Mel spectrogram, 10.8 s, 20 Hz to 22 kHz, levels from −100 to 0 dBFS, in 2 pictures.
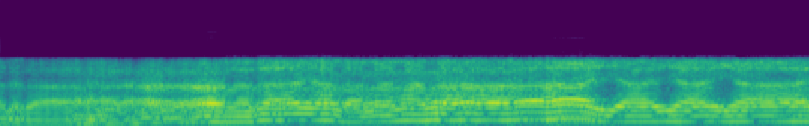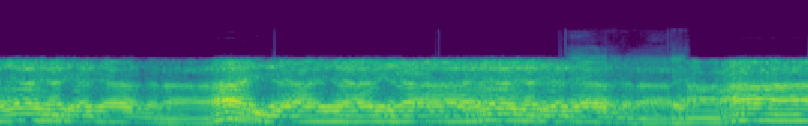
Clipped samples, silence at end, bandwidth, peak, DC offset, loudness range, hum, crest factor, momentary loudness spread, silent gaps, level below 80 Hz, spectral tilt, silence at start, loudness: under 0.1%; 0 s; 4.5 kHz; 0 dBFS; under 0.1%; 1 LU; none; 18 dB; 8 LU; none; -48 dBFS; -9 dB/octave; 0 s; -18 LUFS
